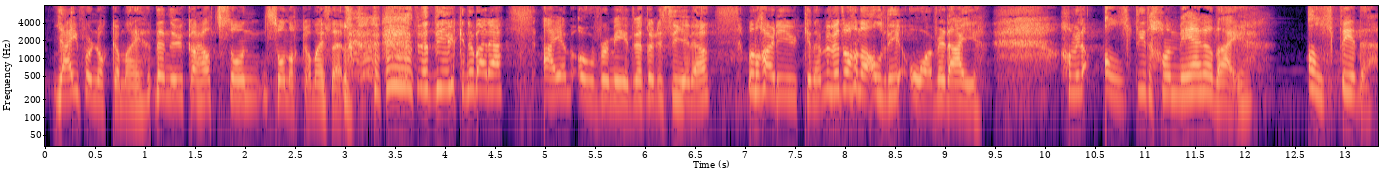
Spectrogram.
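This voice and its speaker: A woman with a fairly high voice delivers a relaxed, conversational sermon and leads into prayer. She speaks earnestly and encouragingly, addressing her listeners directly. Faint music sits quietly underneath her. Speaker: preacher.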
